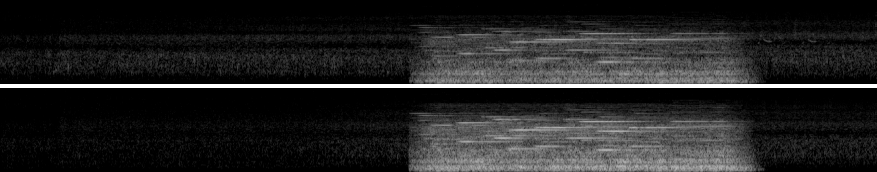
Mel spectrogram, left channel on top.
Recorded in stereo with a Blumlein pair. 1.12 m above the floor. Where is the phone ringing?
60° right, 1.4 m.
